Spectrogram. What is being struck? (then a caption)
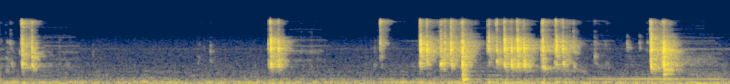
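Plastic mechanical keyboard. Both hands type with their fingertips on a full-size RGB-backlit mechanical computer keyboard with plastic keycaps and a hollow plastic case, sitting on a desk. Bright, short clacks come in quick irregular runs separated by brief pauses, each click dying away almost at once over a faint low background hum.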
